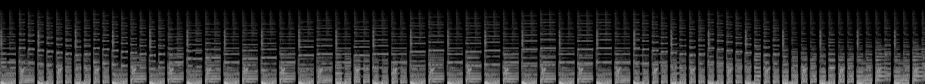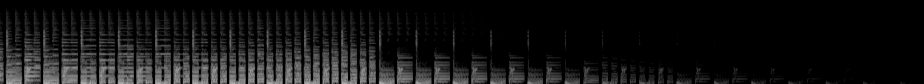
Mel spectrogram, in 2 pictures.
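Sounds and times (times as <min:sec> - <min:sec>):
level game music: 0:00.0 - 0:13.7.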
